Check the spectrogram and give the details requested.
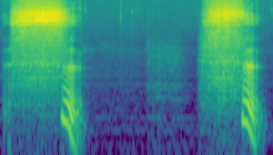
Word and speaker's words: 四: 三三 and this one 四 and yi, the fourth tone falling down. So 四四 it means number 4.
